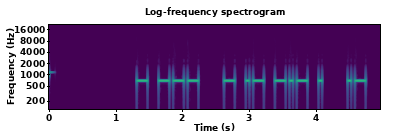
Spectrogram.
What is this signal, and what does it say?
Morse code, heard as a keyed tone, about 22 wpm, 700 Hz. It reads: TO TAKE A
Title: Sets of 5 Words Encore2 22wpm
